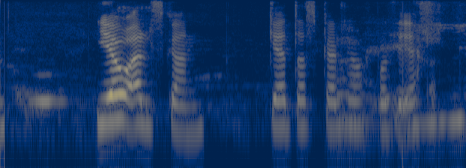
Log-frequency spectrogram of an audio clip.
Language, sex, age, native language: Icelandic, female, 11, Icelandic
